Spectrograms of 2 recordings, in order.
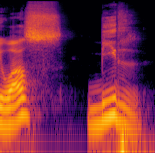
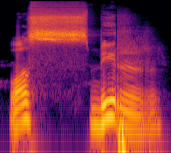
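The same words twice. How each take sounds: First: The r sound is thin and light. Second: The r sound is thick and heavy. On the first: The speaker calls it right. "tapi was bir, seperti itu, tipis ya" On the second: The speaker calls it wrong. "bukan was bir"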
